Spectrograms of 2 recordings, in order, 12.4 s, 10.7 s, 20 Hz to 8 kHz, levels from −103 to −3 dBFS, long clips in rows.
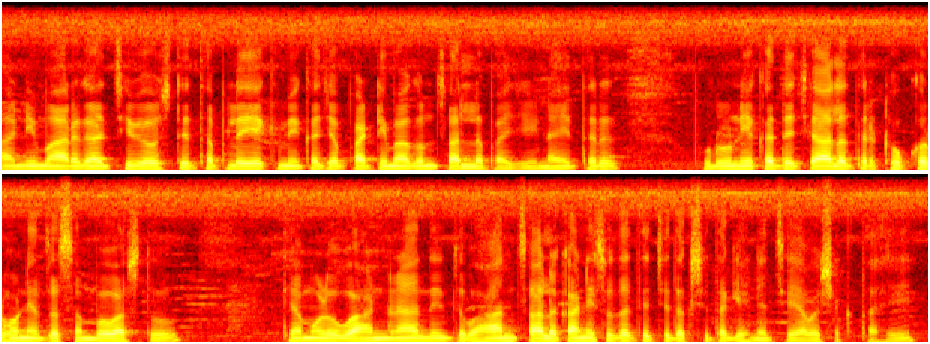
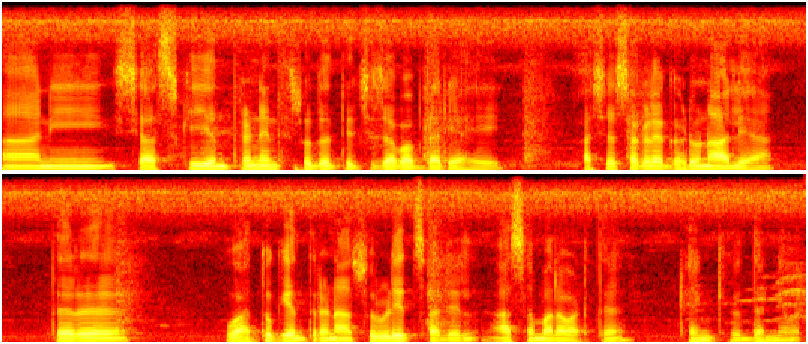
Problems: constant background noise, continuous background conversations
